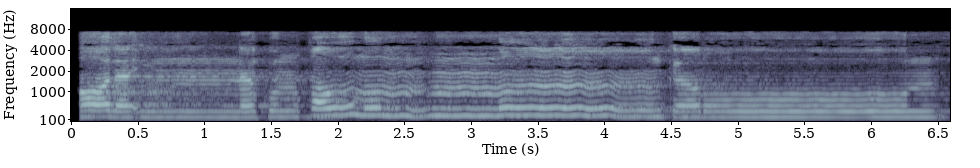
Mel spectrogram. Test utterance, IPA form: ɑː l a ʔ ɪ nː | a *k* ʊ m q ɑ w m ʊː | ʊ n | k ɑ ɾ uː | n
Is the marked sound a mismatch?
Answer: no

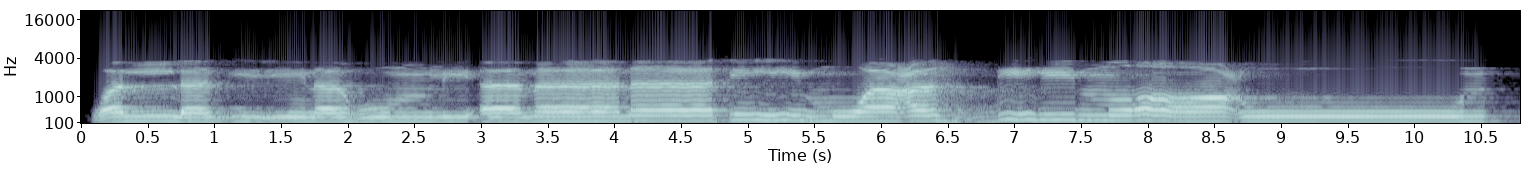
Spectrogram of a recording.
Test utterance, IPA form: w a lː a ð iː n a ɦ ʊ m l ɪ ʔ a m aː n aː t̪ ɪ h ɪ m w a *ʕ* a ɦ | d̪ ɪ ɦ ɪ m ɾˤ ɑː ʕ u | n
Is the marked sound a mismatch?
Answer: no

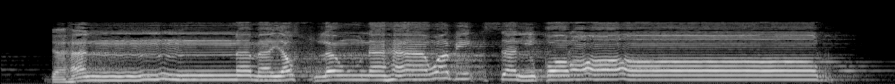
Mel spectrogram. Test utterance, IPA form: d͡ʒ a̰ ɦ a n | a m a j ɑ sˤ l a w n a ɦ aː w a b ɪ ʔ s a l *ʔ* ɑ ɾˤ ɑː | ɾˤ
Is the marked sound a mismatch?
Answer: yes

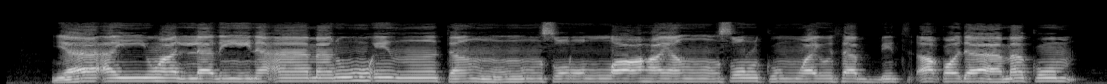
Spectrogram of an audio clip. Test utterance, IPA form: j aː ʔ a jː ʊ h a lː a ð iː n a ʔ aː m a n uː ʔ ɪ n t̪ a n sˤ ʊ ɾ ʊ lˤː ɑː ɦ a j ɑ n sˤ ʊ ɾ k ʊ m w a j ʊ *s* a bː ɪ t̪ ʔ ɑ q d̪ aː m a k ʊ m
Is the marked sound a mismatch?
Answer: yes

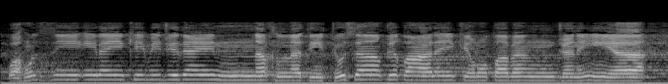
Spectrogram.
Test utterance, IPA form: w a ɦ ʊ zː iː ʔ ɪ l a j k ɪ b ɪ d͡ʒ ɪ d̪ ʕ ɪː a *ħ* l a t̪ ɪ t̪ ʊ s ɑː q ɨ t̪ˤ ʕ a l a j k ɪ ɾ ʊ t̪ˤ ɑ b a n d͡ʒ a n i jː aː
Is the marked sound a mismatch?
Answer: yes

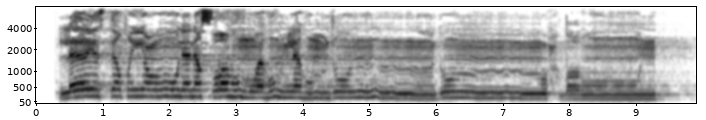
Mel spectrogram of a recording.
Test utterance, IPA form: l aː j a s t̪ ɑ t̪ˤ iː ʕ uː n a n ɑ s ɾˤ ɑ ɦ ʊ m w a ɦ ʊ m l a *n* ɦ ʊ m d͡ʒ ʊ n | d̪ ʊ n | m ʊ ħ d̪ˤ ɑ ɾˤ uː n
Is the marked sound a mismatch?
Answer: yes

